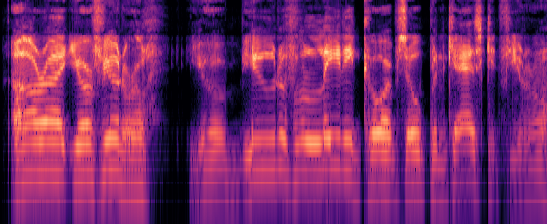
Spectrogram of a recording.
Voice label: babble; portal2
